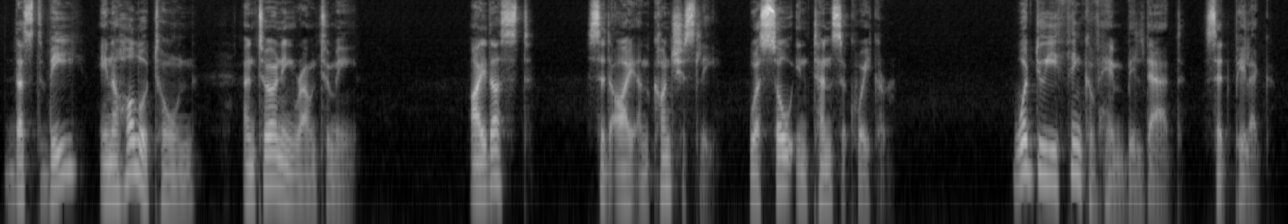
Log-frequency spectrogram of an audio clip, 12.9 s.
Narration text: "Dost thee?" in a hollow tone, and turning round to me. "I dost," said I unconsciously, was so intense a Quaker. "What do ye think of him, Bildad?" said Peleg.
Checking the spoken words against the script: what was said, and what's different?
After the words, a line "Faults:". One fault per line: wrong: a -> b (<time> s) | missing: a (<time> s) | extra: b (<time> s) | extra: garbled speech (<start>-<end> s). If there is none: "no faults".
"Dost thee?" in a hollow tone, and turning round to me. "I dost," said I unconsciously, was so intense a Quaker. "What do ye think of him, Bildad?" said Peleg.
Faults:
no faults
